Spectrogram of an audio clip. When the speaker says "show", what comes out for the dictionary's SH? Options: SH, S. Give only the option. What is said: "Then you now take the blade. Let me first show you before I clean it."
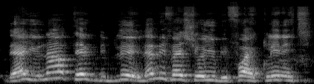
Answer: SH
